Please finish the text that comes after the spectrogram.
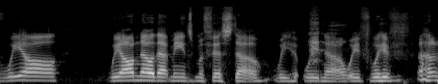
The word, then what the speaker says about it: Mephisto: Mephisto, is that how you say it?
